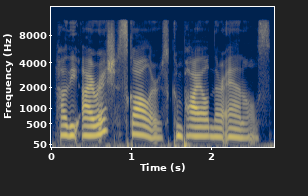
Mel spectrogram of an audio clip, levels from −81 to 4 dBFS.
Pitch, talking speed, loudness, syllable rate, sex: 205 Hz, 150 wpm, -16 LUFS, 4.4 syllables/s, female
